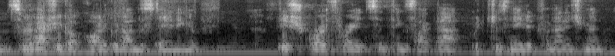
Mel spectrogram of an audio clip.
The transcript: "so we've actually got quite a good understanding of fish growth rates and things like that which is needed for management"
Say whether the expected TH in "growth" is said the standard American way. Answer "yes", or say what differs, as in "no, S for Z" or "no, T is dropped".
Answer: yes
